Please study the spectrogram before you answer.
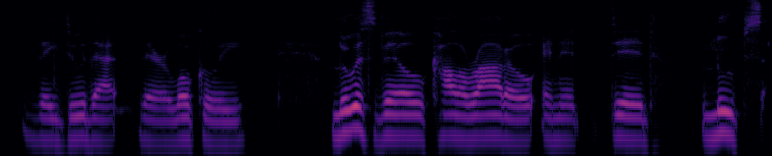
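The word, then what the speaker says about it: Louisville: And this was a cloverleaf event beginning in Lewisville. Make sure you pronounce the S. They do that there locally. Lewisville, Colorado.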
